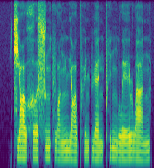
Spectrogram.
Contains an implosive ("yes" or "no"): no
